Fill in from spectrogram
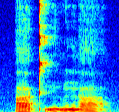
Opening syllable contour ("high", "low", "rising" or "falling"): high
